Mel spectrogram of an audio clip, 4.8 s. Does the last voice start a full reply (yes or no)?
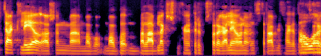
yes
